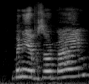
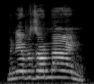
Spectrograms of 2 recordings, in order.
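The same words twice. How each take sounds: First: The voice rises at the end, like a question. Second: The voice falls at the end, like a statement. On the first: It sounds like a question. The speaker calls it wrong. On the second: It is a plain announcement. The speaker calls it right.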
